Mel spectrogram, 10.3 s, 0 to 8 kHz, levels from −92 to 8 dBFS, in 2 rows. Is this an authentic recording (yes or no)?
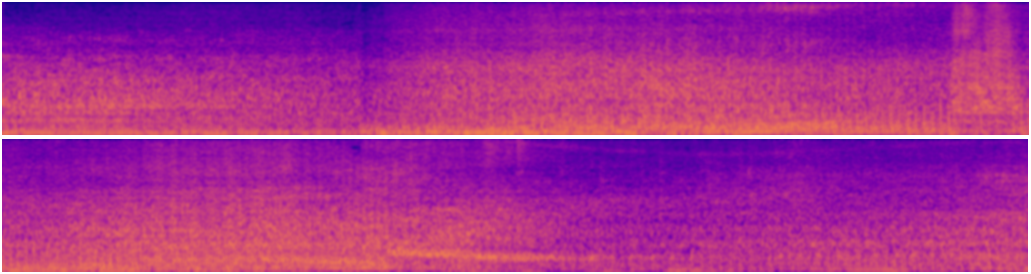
no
